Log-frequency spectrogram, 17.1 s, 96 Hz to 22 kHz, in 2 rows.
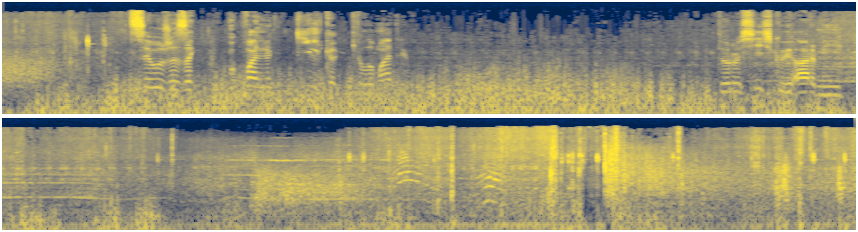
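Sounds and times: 
sharp impacts: 0:00.0 - 0:02.2, 0:09.8 - 0:17.0
FPV drone strike blast: 0:00.0 - 0:02.3, 0:08.5 - 0:13.9, 0:14.6 - 0:16.0
constant loud rumble: 0:00.0 - 0:17.0
speech: 0:01.7 - 0:04.8, 0:07.2 - 0:08.9.

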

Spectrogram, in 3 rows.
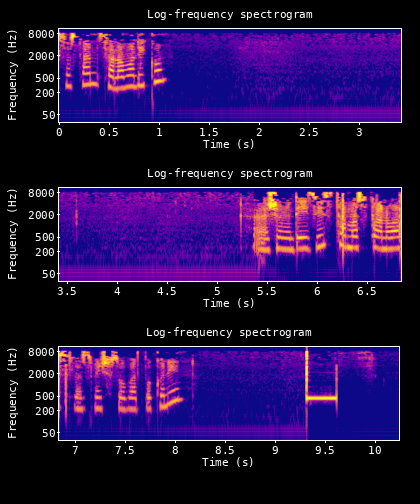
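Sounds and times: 
speech: 0:00.0 - 0:01.2, 0:05.4 - 0:08.2
telephone busy tone after a call is cut off: 0:09.3 - 0:09.6.

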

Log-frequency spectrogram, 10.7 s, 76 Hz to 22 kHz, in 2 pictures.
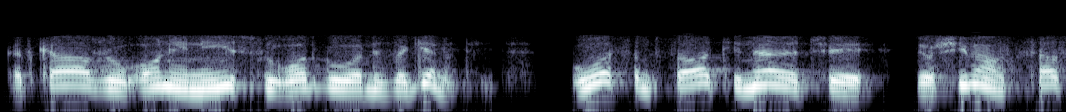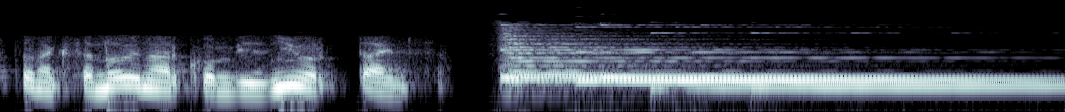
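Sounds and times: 
speech: 0:00.2 - 0:08.0
telephone ringing with a steady electronic tone: 0:07.8 - 0:10.6.

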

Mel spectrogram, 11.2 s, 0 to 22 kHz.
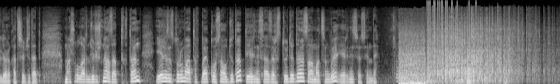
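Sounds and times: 
speech: 0:00.0 - 0:08.5
rapid gunfire during an anti-terror training exercise: 0:08.0 - 0:10.2.

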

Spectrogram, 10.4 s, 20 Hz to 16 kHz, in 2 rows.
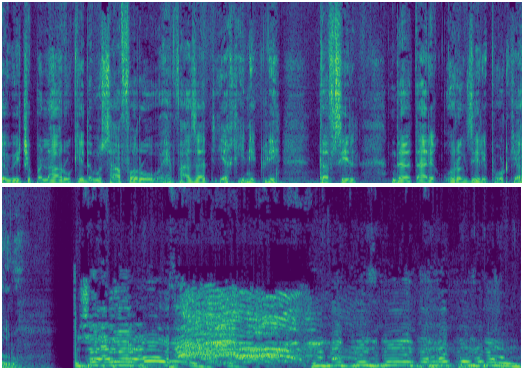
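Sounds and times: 
speech: 0:00.0 - 0:10.3
higher shrill chorus of cries: 0:06.6 - 0:09.0
crowd of protesters chanting slogans: 0:06.9 - 0:09.0.

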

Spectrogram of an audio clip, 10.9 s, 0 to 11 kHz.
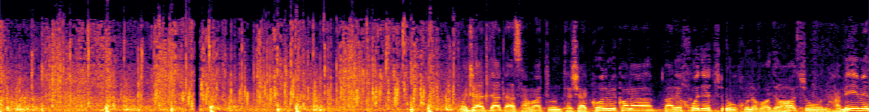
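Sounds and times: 
firecracker bangs: 0:00.0 - 0:06.0
outdoor crowd noise: 0:00.0 - 0:10.8
speech: 0:05.8 - 0:10.8.

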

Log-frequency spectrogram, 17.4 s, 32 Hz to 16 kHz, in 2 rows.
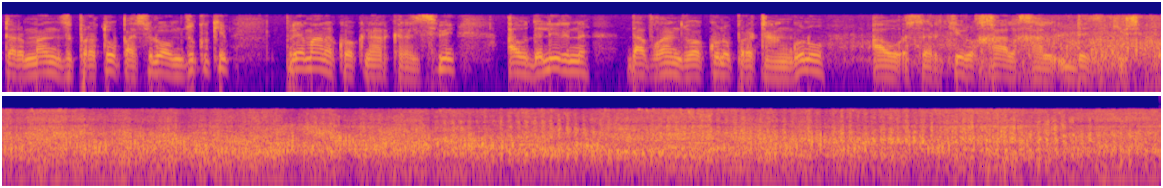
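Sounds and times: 
speech: 0:00.0 - 0:09.1
military attack helicopter circling overhead: 0:06.2 - 0:17.3.

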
